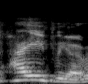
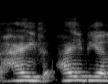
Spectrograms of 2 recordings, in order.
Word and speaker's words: Javier: It's Havia, isn't it? Like say the J is silent, like Django. Is it Javier Lopez?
